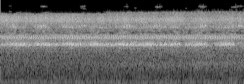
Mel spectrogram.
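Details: Night-time cricket chorus in a calm natural setting with wind, a continuous high shrill trill with pulses that swell and fade unevenly, roughly twice a second.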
